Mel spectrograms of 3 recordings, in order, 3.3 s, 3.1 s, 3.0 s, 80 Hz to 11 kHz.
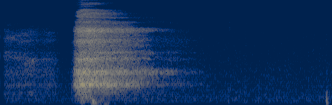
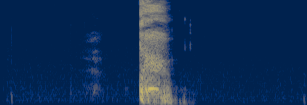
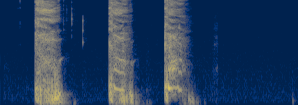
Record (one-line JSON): {"exhalation_length": "3.3 s", "exhalation_amplitude": 2228, "exhalation_signal_mean_std_ratio": 0.36, "cough_length": "3.1 s", "cough_amplitude": 13822, "cough_signal_mean_std_ratio": 0.24, "three_cough_length": "3.0 s", "three_cough_amplitude": 13790, "three_cough_signal_mean_std_ratio": 0.39, "survey_phase": "beta (2021-08-13 to 2022-03-07)", "age": "45-64", "gender": "Female", "wearing_mask": "No", "symptom_cough_any": true, "symptom_new_continuous_cough": true, "symptom_runny_or_blocked_nose": true, "symptom_shortness_of_breath": true, "symptom_sore_throat": true, "symptom_abdominal_pain": true, "symptom_fatigue": true, "symptom_headache": true, "symptom_loss_of_taste": true, "symptom_onset": "2 days", "smoker_status": "Never smoked", "respiratory_condition_asthma": true, "respiratory_condition_other": true, "recruitment_source": "Test and Trace", "submission_delay": "1 day", "covid_test_result": "Positive", "covid_test_method": "ePCR"}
